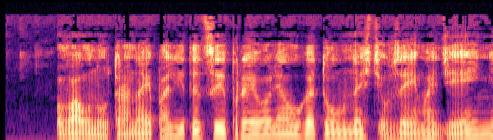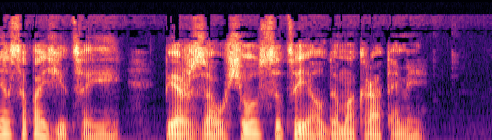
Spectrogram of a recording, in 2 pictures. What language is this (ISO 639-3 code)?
bel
